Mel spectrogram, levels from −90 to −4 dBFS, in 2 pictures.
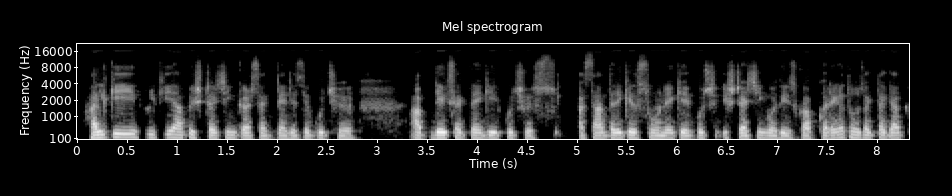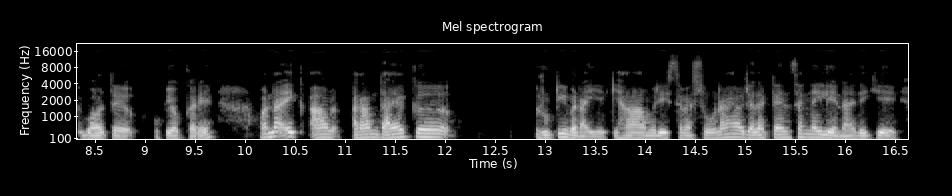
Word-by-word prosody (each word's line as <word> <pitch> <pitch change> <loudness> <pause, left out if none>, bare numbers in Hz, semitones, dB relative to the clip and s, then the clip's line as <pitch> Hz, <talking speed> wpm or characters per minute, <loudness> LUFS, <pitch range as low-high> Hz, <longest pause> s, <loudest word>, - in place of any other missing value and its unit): हल्की-फुल्की 135 +1 +3
आप 120 -2 +2
स्ट्रेचिंग 115 +1 -1
कर 110 0 +2
सकते 105 0 -4
हैं, 105 - -1
जैसे 110 0 -2
कुछ 110 +1 -3 0.8
आप - - +1
देख 115 0 +9
सकते 115 0 -1
हैं 110 -1 0
कि 115 0 +5
कुछ 115 0 -1
स 100 0 -8 0.3
आसान 110 +1 -1
तरीके 110 +1 +4
सोने 110 -1 -1
के 110 -1 +2
कुछ 110 +1 -3
स्ट्रेचिंग 110 -1 +1
होती 110 0 +2
है 105 - -1
इसको 100 +1 -3
आप 100 - -1
करेंगे 115 +4 +1
तो 130 - -2
हो 115 - +1
सकता 115 0 -1
है 110 -1 +2
कि - - -8
बहुत 110 0 +1 0.4
उपयोग 105 0 -2
करें। 105 +7 0 0.5
और 140 - 0
ना 185 +2 +3
एक 175 0 +3
आव 135 +1 +2 0.2
आरामदायक 135 +4 +1 1.2
रूटीन 120 +5 0
बनाइए 90 -6 0
कि 105 - -6
हाँ, 110 +1 -1
मुझे 110 +1 +2
इस 110 - -1
समय 110 -1 -3
सोना 115 +3 -3
है 145 - -2
और 140 - 0
ज़्यादा 120 -1 +1
टेंशन 130 +3 -2
नहीं 130 -1 +1
लेना 105 -5 +2
है। 100 - -3
देखिए 105 0 0
115 Hz, 200 wpm, -22 LUFS, 110-125 Hz, 1.2 s, देख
